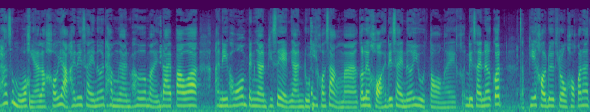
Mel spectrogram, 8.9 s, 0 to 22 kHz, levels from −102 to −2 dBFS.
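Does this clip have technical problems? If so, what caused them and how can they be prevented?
Yes. Damaged data in a compressed stream produces short glitches at 0.41–0.46, 2.39–2.43, 4.61–4.71 and 7.72–7.80 s. Corrupted bytes make the decoder misread frames and resync, leaving broadband vertical smears on a spectrogram and abrupt waveform breaks. Verify files and streams with checksums and reliable transport.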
